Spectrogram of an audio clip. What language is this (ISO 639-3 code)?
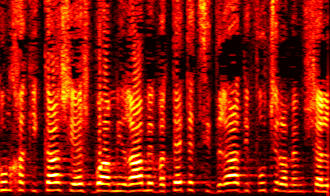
heb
